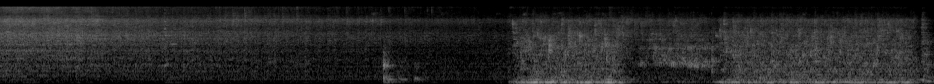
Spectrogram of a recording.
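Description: Ground coconut-onion-tomato masala paste sizzling in hot oil in a kadai with okra, fading away over about five seconds. Then water runs, likely from a tap, in two stretches with a short pause, until near the end.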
